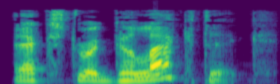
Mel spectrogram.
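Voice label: "extragalactic", British English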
